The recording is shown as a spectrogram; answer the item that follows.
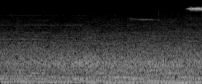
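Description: Road traffic: a car passing close by, its low engine and tyre rumble growing louder toward the end.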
